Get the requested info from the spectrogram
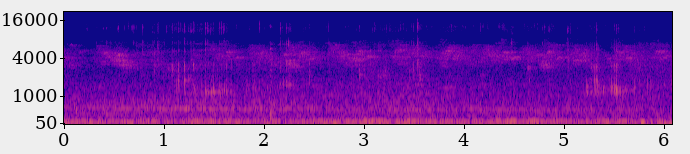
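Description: Quiet background: a steady low hum with a few faint scattered clicks and short faint chirps.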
